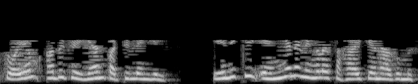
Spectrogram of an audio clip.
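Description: A short speech recording with heavy codec damage throughout. The sound is watery and swirly, and nothing is present above 3 kHz. This points to MP3 compression at a very low bitrate, with the sound fitting something around 8 kbps. The likely cause is an encoder starved of bits, zeroing weak frequency lines so they flicker between frames and cutting the treble at a fixed point. Unlike a simple low-pass filter, the band that remains also shimmers and smears rather than just sounding dull. Just after "സ്വയം അത് ചെയ്യാൻ", pre-echo appears twice: a hiss from 1.05 to 1.10 s (48 ms) and another from 1.22 to 1.24 s (22 ms), each running ahead of an attack. The codec spreads quantisation noise across a whole block, so noise sized for the loud onset leaks into the quiet moment before it. What separates this from room reverberation or a delay echo is that the smear comes before the attack, not after it.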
